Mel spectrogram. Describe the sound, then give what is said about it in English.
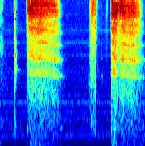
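Hissing, teapot-like breathing from a person: two short, sharp breaths alternate with two long, loud, airy exhalations, with no talk. “I always do a really, really weird like breathing. I always sound like a, I think my boyfriend says I sound like a teapot.”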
